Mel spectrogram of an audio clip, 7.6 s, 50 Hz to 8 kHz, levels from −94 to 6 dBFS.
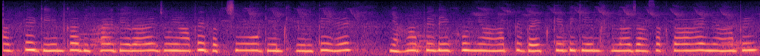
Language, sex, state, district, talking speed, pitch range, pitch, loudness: Hindi, female, Haryana, Jhajjar, 250 wpm, 330-350 Hz, 340 Hz, -14 LUFS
